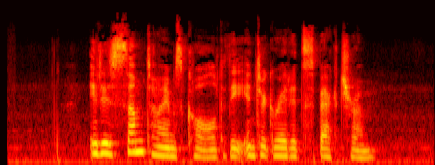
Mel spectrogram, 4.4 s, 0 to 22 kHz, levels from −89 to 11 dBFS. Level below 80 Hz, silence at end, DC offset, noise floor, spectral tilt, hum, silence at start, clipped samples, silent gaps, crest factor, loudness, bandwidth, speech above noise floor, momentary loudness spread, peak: -52 dBFS; 0.6 s; under 0.1%; -50 dBFS; -3.5 dB/octave; none; 0.15 s; under 0.1%; none; 18 dB; -24 LUFS; 15 kHz; 26 dB; 9 LU; -8 dBFS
